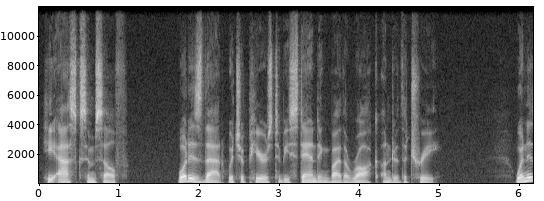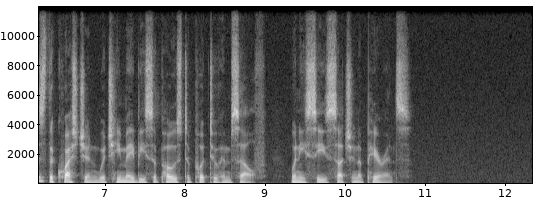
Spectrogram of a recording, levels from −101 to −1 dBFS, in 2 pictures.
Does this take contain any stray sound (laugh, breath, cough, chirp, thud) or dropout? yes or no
no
